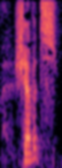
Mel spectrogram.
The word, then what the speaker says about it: Chaffetz: It says here that they determined Representative Jason Chaffetz, a Republican from Utah, and Chaffetz.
